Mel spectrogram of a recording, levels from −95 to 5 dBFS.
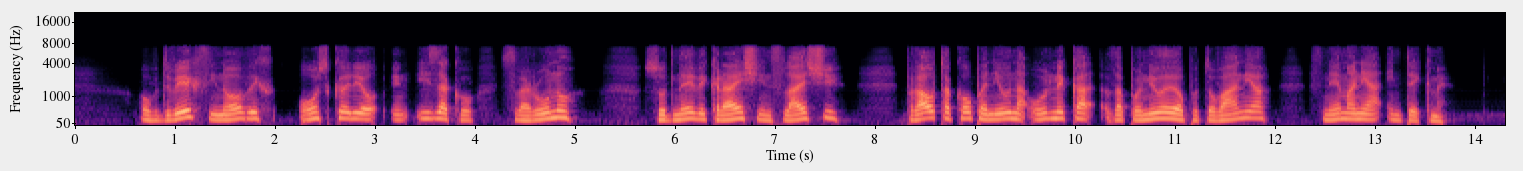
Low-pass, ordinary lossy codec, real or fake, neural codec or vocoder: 7.2 kHz; none; fake; codec, 16 kHz, 0.5 kbps, X-Codec, HuBERT features, trained on LibriSpeech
